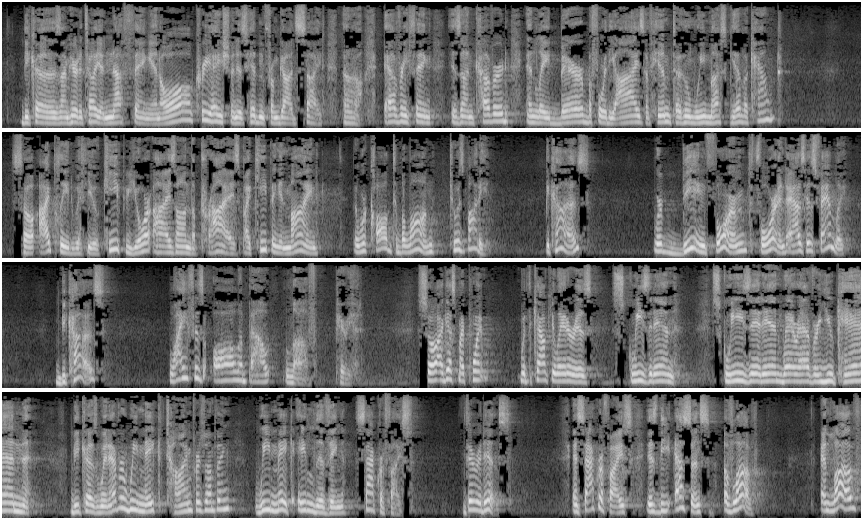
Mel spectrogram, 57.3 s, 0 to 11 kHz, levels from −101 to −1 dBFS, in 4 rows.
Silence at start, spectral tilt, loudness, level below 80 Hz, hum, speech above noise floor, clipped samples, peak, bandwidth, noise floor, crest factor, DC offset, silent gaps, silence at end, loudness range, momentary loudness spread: 0.35 s; -4 dB/octave; -21 LUFS; -70 dBFS; none; 40 dB; under 0.1%; -6 dBFS; 11 kHz; -60 dBFS; 16 dB; under 0.1%; none; 0 s; 6 LU; 10 LU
